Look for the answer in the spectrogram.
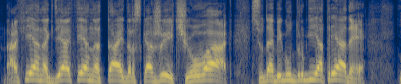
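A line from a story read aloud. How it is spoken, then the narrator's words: Loud. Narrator (Russian): громко сказал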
